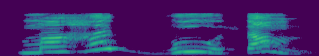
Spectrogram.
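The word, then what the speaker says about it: महद्भूतम्: का उच्चारण आधा म महद्भूतम महद अभी यहाँ पे द आधा पढ़ना है महद नहीं करना है महद्भूतम अनुस्वार का उच्चारण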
